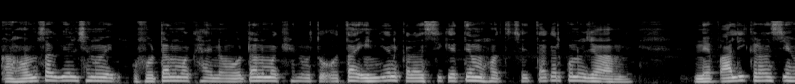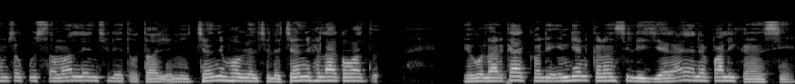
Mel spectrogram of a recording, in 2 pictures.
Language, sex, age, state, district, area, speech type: Maithili, male, 18-30, Bihar, Darbhanga, rural, spontaneous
